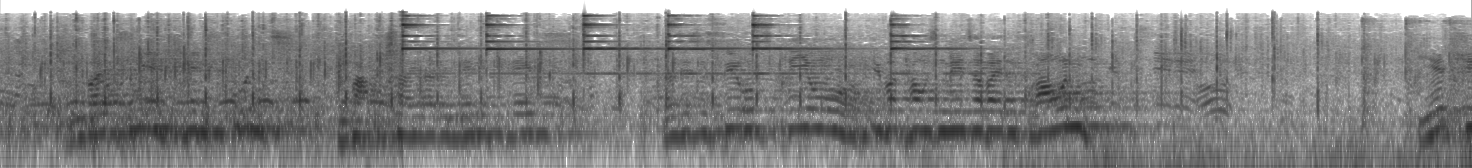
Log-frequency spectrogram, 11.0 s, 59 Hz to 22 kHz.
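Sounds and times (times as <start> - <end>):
announcer speaking: 0.6 - 8.5
hand bell ringing: 2.9 - 7.8.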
